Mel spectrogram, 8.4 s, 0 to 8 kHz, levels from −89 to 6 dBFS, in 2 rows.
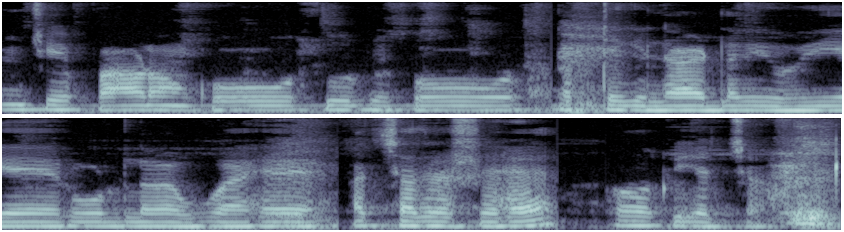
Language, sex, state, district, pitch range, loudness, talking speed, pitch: Hindi, male, Uttar Pradesh, Etah, 115-120 Hz, -19 LUFS, 145 wpm, 115 Hz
